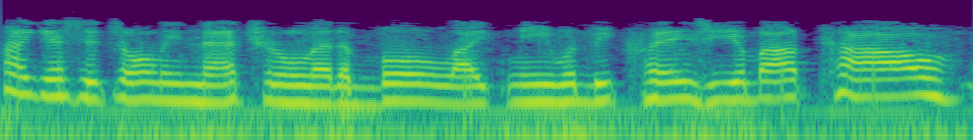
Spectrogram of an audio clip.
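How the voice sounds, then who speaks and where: A man's voice: sits high, steady tone, moderate pace, music in the background, lightly acted. A man playing a doleful, mock-polite, sardonic married postman in a vintage radio comedy. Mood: droll, doleful. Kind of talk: 1950s radio comedy acting. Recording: narrow, muffled vintage radio broadcast.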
